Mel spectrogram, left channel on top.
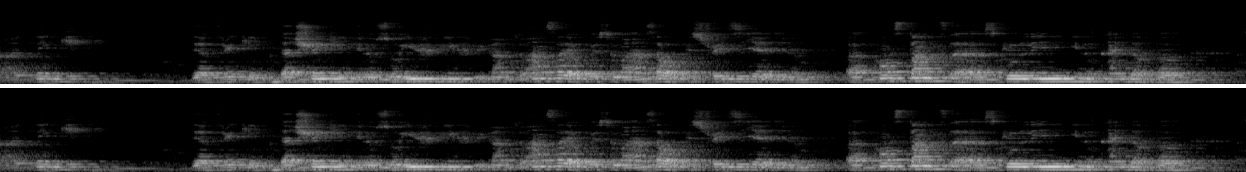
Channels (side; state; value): both; identical; correlation 1.00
